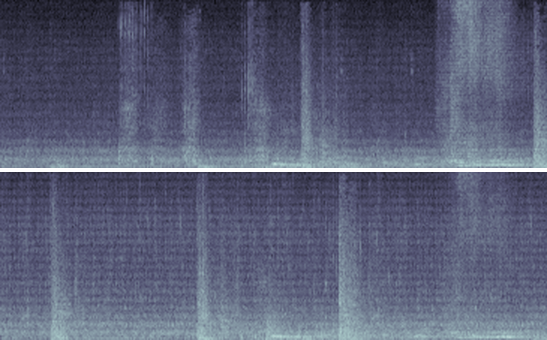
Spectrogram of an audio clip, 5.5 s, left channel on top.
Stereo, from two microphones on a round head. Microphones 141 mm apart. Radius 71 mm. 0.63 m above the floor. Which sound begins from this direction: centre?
A man speaking, at 2.5 s.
